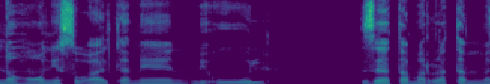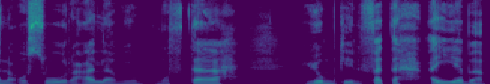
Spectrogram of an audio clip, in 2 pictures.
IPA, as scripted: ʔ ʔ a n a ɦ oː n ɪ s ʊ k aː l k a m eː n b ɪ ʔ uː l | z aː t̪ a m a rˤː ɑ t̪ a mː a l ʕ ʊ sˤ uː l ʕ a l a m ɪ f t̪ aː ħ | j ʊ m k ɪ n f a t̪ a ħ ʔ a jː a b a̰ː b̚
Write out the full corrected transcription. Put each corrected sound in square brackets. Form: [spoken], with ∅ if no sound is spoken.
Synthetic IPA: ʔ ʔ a n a ɦ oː n [i] s ʊ [ʔ] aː l k a m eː n b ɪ ʔ uː l | z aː t̪ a m [ɑ] rˤː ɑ t̪ a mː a l ʕ ʊ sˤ uː [ɾ] ʕ a l a m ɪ f t̪ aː ħ | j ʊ m k ɪ n f a t̪ a ħ ʔ a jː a b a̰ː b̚

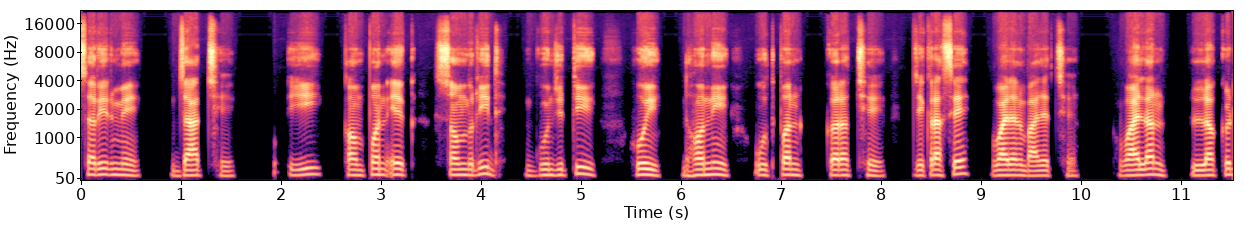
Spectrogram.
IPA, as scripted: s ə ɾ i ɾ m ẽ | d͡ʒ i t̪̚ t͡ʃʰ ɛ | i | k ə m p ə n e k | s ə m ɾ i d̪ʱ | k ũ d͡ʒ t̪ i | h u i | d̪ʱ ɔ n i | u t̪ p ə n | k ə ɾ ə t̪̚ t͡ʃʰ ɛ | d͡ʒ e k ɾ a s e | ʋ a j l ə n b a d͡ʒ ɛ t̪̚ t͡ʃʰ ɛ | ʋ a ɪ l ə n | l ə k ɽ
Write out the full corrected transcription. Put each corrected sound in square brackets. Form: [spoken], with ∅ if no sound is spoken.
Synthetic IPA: s ə ɾ i ɾ m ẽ | d͡ʒ [a] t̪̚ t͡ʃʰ ɛ | i | k ə m p ə n e k | s ə m ɾ i d̪ʱ | [ɡ] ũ d͡ʒ t̪ i | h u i | d̪ʱ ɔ n i | u t̪ p ə n | k ə ɾ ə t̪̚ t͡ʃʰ ɛ | d͡ʒ e k ɾ a s e | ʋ a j l ə n b a d͡ʒ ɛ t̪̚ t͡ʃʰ ɛ | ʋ a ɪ l ə n | l ə k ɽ

